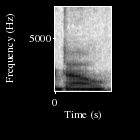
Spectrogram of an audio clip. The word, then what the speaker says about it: Tao: But every time I say Tao, I think of or Tao, like it's pronounced more like doll, and that makes me think of the school of thought that's associated with it.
